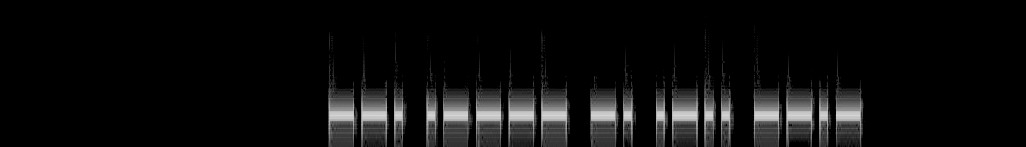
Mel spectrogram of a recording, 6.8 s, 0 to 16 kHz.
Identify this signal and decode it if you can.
Morse code, heard as a keyed tone, about 22 wpm, 700 Hz. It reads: G1NLQ
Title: DXCC-100 Call Signs - 5 Characters - 22wpm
